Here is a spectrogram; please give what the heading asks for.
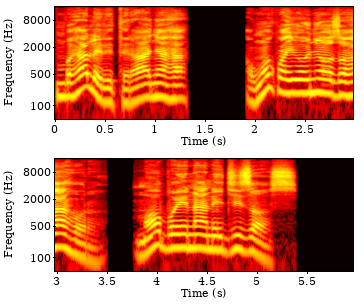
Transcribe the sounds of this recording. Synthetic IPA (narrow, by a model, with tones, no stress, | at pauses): ŋ͡m̩˨ɡ͡be˨ɦa˦le˨ɾe˨te˨ɾa˦ɲa˦ɦa˦ | o˨ŋʷe˦kʷa˨ɣɪ˦o˦ɲe˦ɔ˦zɔ˦ɦa˦ɦʊ̰˨ɾʊ̰˨ | mɔ˦bʊ˨ɪ˦na˦nɪ˦d͡ʒi˦s̬ɔ˨s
